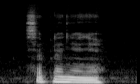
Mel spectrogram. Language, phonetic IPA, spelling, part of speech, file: Polish, [ˌsɛplɛ̃ˈɲɛ̇̃ɲɛ], seplenienie, noun, LL-Q809 (pol)-seplenienie.wav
